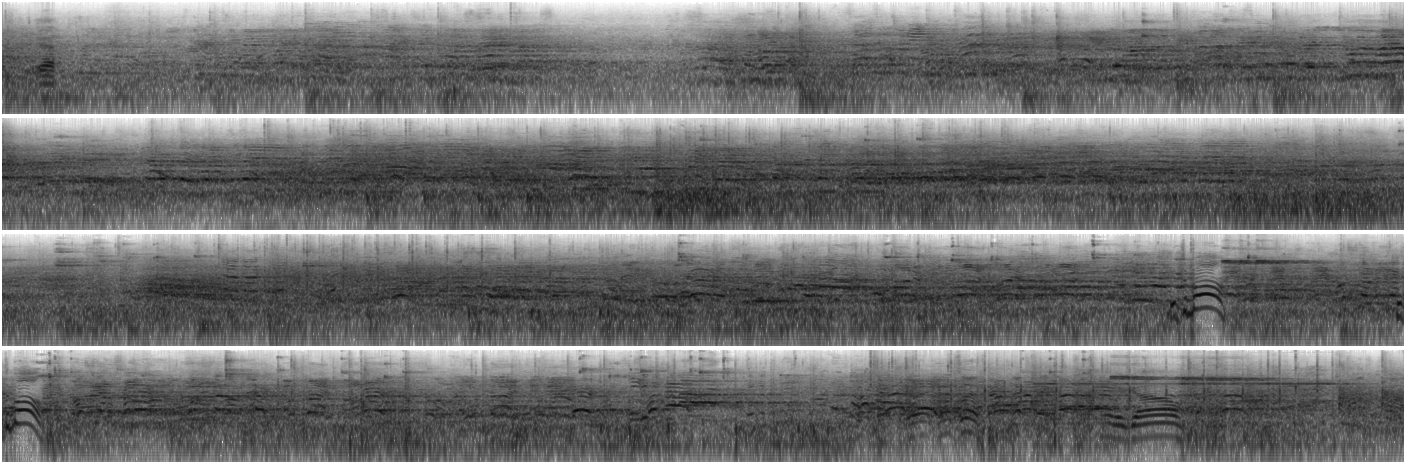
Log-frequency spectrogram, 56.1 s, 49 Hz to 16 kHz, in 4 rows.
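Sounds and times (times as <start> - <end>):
chatter and calls of people: 0.0 - 56.0.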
